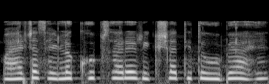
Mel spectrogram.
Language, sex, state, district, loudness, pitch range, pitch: Marathi, female, Maharashtra, Washim, -14 LUFS, 265-285 Hz, 275 Hz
